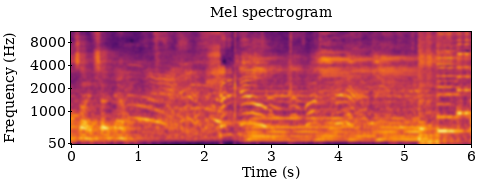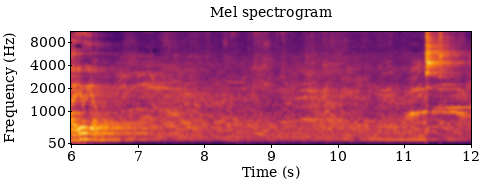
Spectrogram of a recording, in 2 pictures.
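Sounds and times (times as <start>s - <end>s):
band holding sustained notes: 2.5s - 6.8s
rising run of notes: 2.6s - 6.9s.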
